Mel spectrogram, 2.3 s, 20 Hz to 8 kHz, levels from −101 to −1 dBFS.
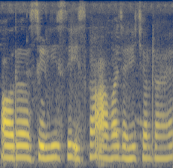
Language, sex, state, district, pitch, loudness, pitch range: Hindi, female, Chhattisgarh, Raipur, 205 Hz, -18 LUFS, 200-210 Hz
